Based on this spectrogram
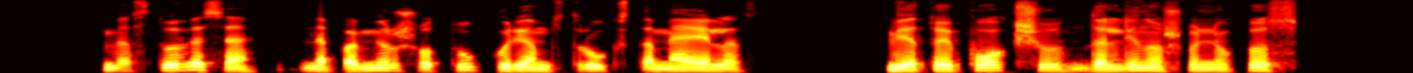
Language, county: Lithuanian, Klaipėda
